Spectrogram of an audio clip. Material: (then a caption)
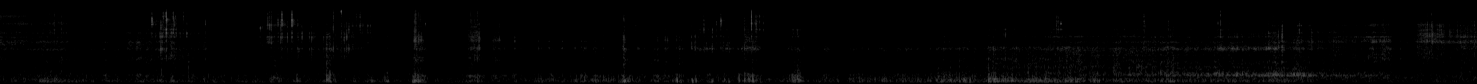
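Bamboo. A long hollow bamboo rainstick is held up while its surface is scratched and tapped with nails and fingertips. Quiet, bright, crackly scratching runs throughout, broken by sharp, short taps that die away almost instantly.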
